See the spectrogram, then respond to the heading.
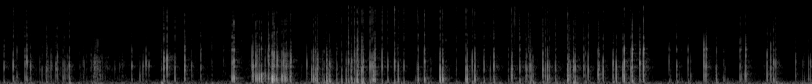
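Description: Fingertips scratch and strum the bristles of a black plastic paddle hairbrush with white-tipped bristles. The result is a quiet, dense run of short, dry clicks and scratchy ticks, with a louder, fuller rustling burst near the middle. The sound sits mostly in the low and middle range, with little brightness.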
